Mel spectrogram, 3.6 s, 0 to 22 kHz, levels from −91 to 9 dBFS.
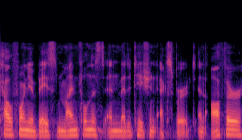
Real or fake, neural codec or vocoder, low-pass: real; none; 7.2 kHz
